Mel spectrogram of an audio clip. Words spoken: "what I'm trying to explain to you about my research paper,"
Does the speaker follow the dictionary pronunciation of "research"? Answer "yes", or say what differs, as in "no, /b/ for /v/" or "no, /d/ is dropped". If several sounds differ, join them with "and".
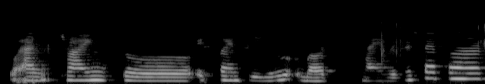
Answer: no, /s/ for /tʃ/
